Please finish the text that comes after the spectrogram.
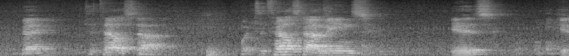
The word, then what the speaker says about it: tetelestai: Carlton, you know how to pronounce that? It's tetelestai. Okay? Tetelestai.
